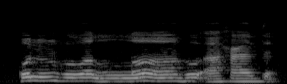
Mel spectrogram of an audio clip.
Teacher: Huruf dal yang disukunkan ini berada di akhir dari lafaz atau di akhir ayat, sehingga pantulannya lebih besar daripada qalqalah sughra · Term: qalqalah kubra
